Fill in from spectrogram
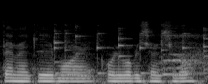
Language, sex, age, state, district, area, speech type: Assamese, male, 45-60, Assam, Nagaon, rural, spontaneous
